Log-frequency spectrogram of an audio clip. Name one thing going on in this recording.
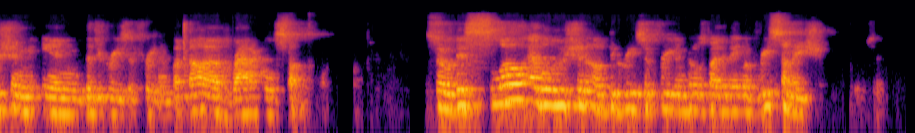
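A man speaks calmly into a microphone, lecturing.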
